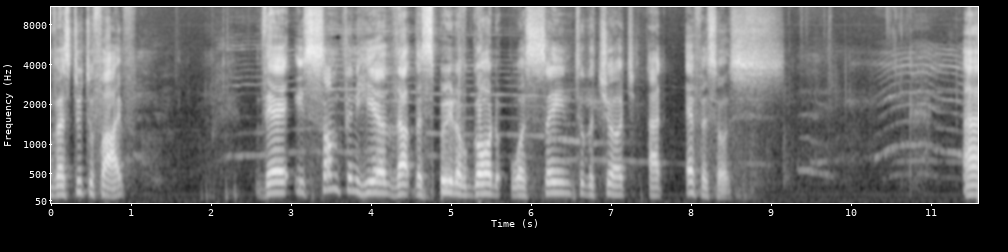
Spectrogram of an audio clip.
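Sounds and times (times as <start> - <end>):
speech: 0.0 - 1.1, 2.6 - 9.0, 11.4 - 11.5
child crying: 2.1 - 7.6, 9.2 - 11.5.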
